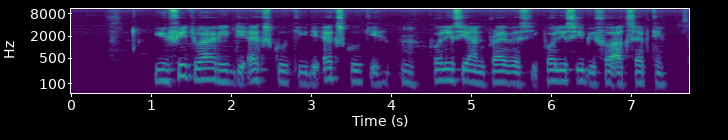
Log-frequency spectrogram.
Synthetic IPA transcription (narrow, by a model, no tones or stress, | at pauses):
jufitwaɹid̚diʔɛkskukʰidiʔɛkskukipʰɔlisiãn̚pʰɹaɪvəsipʰɔlisibifɔaksɛptĩŋ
